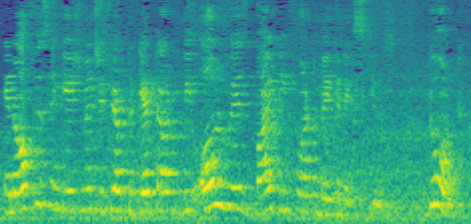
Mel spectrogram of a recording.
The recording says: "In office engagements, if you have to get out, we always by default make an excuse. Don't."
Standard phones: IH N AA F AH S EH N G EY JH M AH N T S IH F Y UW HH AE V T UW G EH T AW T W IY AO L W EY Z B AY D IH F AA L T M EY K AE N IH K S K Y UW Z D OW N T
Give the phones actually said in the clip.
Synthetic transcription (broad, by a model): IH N AA F AH S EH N G EY JH M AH N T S IH F Y UW HH AE V T UW G EH T AW T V IY AO L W EY Z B AY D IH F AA T M EY K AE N IH K S K Y UW Z D OW N T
